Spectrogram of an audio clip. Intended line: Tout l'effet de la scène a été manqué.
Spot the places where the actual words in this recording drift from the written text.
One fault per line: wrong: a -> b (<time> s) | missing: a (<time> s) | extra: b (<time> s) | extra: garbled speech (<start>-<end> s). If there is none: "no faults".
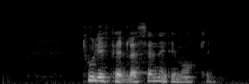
no faults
